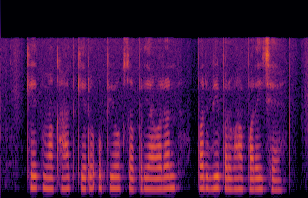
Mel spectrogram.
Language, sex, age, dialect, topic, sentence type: Maithili, female, 60-100, Angika, agriculture, statement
